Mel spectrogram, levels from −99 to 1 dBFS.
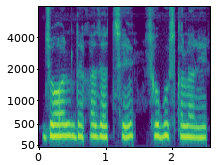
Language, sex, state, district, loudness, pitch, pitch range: Bengali, female, West Bengal, Cooch Behar, -15 LUFS, 240 Hz, 225-245 Hz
